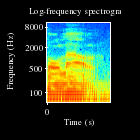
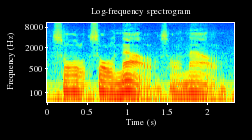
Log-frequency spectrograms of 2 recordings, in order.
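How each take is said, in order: First: The second syllable begins with an l sound. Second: The second syllable begins with an n sound. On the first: The speaker calls it wrong. "versus Solal" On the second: The speaker calls it right. "it's more pronounced, I think, Solnal"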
